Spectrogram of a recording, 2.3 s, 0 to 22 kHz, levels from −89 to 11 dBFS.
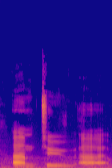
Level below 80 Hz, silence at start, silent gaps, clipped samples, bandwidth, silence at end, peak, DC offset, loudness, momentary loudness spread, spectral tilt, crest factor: -52 dBFS; 0 s; none; under 0.1%; 14 kHz; 0 s; -4 dBFS; under 0.1%; -23 LUFS; 11 LU; -2.5 dB/octave; 20 dB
